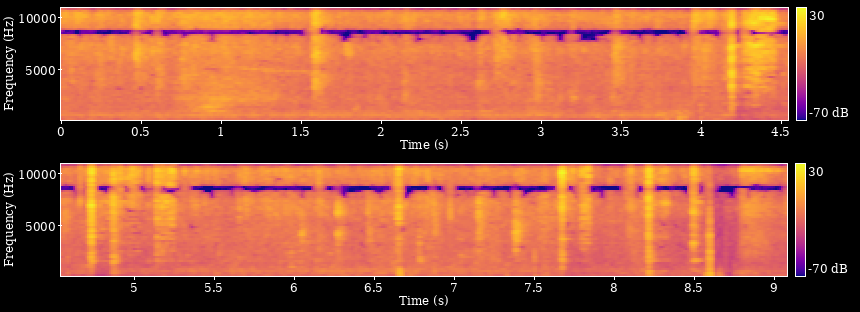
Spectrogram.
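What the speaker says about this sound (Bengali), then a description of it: "আমার কড়াইটা গরম হয়েছে আমি তেলটা দিয়ে দিই" Oil is poured into a hot wok for cooking meat in a village kitchen, giving a steady background sizzle with scattered clinks and stirring knocks of utensils against the pan, plus a few sharp louder taps near the end.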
